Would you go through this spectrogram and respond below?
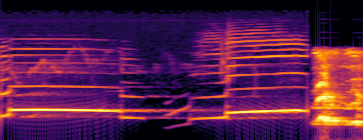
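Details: Male Rottweiler howling along with his owners, a habit picked up in the last year: long, steady, tonal howls with rich harmonics, dipping and sliding between notes, then a sudden harsher, noisy burst at the end.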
